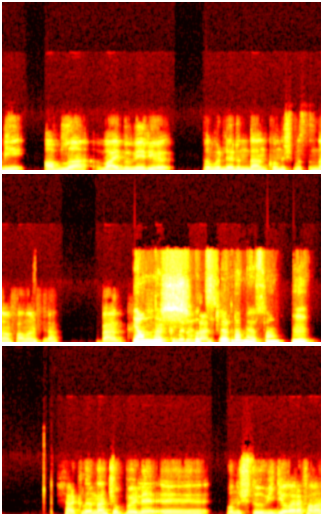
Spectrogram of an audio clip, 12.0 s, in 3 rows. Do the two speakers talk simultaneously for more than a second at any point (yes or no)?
yes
